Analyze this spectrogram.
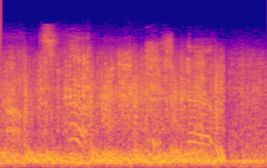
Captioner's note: engine sputters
